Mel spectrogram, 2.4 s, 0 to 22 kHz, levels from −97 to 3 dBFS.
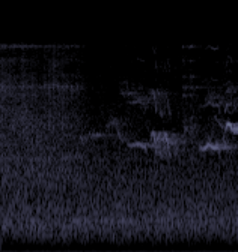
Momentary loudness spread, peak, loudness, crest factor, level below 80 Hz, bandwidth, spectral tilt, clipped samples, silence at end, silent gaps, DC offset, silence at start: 7 LU; -44 dBFS; -63 LUFS; 18 dB; under -90 dBFS; 12 kHz; 0.5 dB/octave; under 0.1%; 0 s; none; under 0.1%; 0 s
